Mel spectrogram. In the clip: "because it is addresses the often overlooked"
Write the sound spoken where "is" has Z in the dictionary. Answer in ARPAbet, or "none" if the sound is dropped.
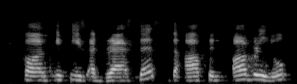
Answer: Z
